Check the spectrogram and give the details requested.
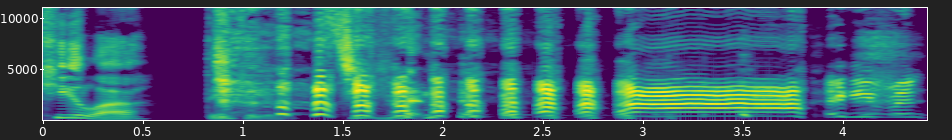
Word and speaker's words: Gila: A few years ago, I went on a solo motorcycle trip to the Gila Wilderness. Oh, pronounced Gila.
